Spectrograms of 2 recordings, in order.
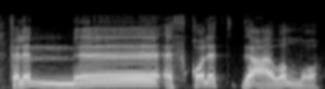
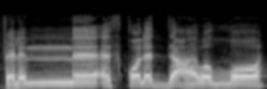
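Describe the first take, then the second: First: أثقلت دعوا with a whispered ت before د; breathy t wrongly. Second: أثقلت دعوا with the ت merged into a doubled د, slow; assimilated t. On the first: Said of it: "أنا كده عملت همس". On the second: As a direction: drop the ت and press the د of دعوا. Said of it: "إدغام تاء في دال". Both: Shown as a demonstration.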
